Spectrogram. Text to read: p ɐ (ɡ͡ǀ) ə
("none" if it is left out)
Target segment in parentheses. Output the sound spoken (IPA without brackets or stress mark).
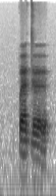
d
